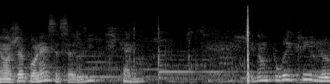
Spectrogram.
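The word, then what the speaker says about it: 光: écrire ce symbole-là, et si on le prononce à la japonaise, on va l'écrire hikari. Et donc là, j'ai indiqué que la prononciation, c'est hi, ka, i.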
